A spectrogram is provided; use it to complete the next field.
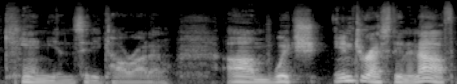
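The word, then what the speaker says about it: Cañon City: Colorado actually I think it's I think it's pronounced Canyon City Colorado um which interesting enough not that far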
